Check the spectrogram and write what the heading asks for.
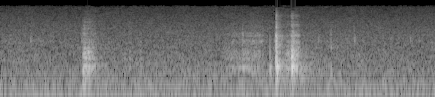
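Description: A few light clicks: a single one about half a second in, then a quick pair about a second later.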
